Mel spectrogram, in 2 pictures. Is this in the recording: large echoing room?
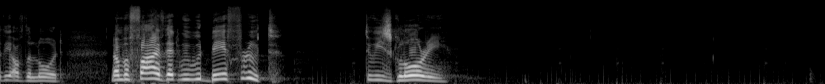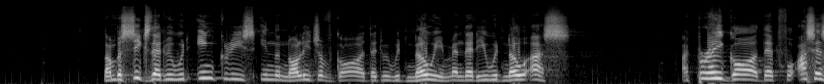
yes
